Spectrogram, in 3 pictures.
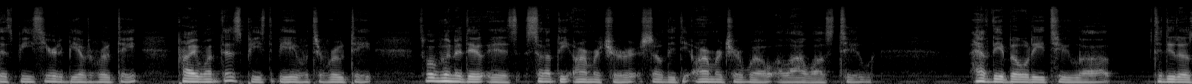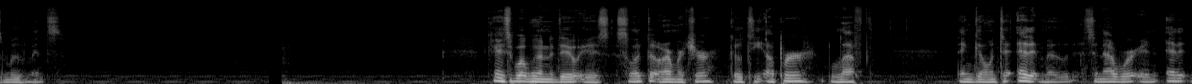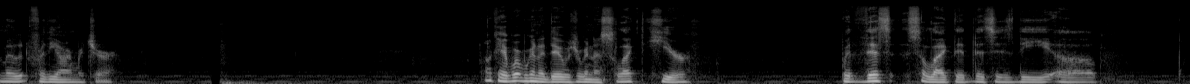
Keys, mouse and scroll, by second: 14.7 Pause, 18.0 click, 20.8 click, 22.0 click, 26.0 Pause, 27.9 scroll up 1, 28.4 scroll up 1, 30.0 click.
